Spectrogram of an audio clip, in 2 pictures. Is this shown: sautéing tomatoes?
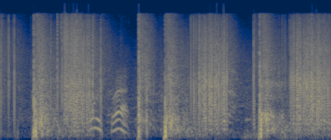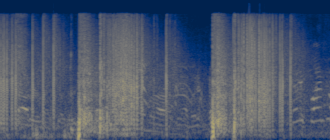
no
